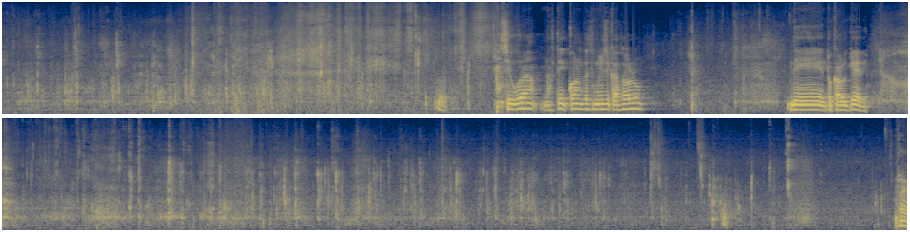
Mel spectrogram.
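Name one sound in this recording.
A man chews food noisily close by.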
